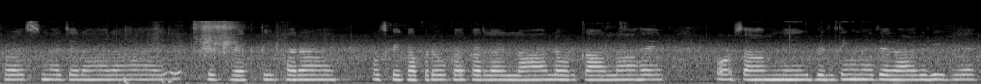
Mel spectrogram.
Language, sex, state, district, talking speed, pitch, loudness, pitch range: Hindi, female, Rajasthan, Bikaner, 145 wpm, 220 Hz, -16 LUFS, 215-225 Hz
